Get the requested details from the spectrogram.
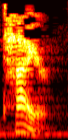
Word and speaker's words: Tyre: And as he made that turn, he realized that there was this little island nation, Tyre. Sounds like the tires on your car, but spelled with a Y instead of an I.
